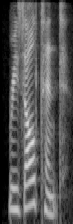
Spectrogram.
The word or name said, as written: resultant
